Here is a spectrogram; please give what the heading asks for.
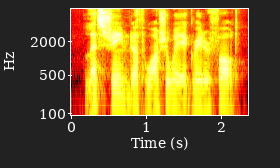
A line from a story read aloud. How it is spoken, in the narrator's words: the master said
